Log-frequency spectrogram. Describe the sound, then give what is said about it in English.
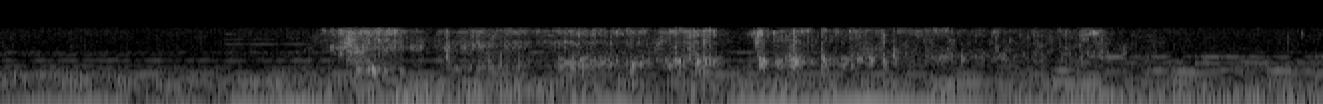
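Water is poured for a ritual purification, splashing for several seconds in a steady rushing stream over a low background hum, then trailing off into faint dribbles. “The purification is ready as I go over to purify myself.”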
